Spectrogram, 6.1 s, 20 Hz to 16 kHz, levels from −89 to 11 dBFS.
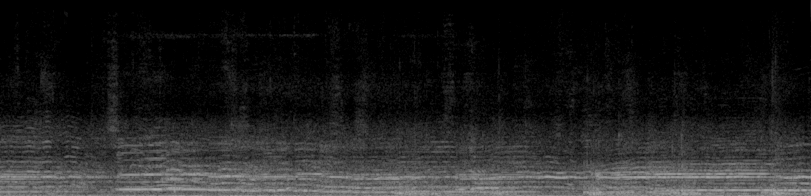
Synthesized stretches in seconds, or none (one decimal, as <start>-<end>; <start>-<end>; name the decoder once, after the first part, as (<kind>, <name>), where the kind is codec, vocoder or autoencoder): none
